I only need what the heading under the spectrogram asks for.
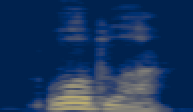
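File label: "warbler", Australian English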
